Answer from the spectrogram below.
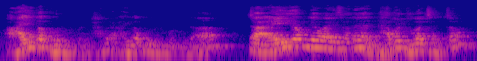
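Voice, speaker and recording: A man teaching a church parenting workshop, talking fast and quizzing the room as he goes. His voice is mellow and a little high, with a lively, swinging pitch. He sounds distant from the mic, in a very echoey hall with a faint hiss behind him. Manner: quizzes the audience and acts out parent-child dialogues. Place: church welfare hall classroom.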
